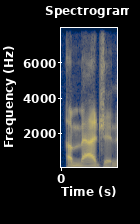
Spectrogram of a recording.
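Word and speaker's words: Imagen: Veil, we've talked about that plenty of times, but just this week they shipped, I think it's pronounced Imagine. It's spelled like Imogen, right?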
